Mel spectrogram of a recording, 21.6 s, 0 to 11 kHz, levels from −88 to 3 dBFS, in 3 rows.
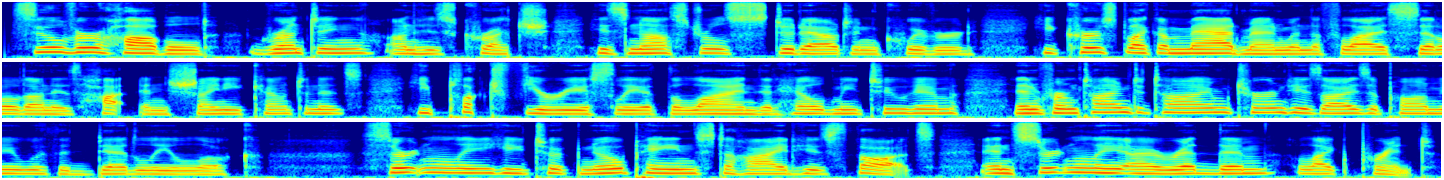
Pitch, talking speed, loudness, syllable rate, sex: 190 Hz, 190 wpm, -19 LUFS, 4.6 syllables/s, female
